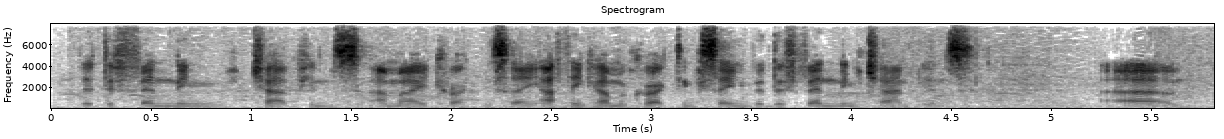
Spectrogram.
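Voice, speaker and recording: A man talking at a moderate pace amid noticeable background noise. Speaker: esports caster. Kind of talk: live esports commentary. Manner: halting, filler-heavy, restarts phrases; measured, analytical.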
